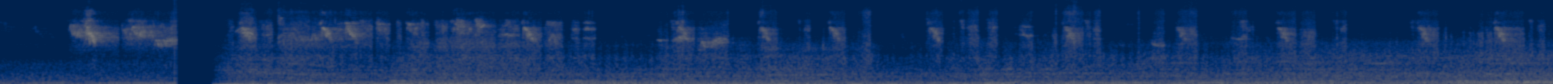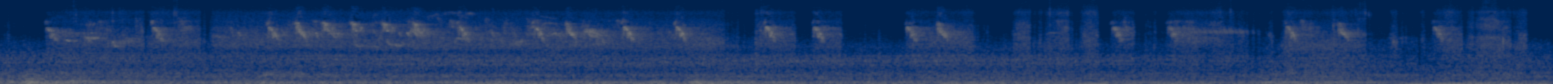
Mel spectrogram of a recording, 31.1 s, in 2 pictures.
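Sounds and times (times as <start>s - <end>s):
small birds chirping: 16.0s - 24.0s.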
